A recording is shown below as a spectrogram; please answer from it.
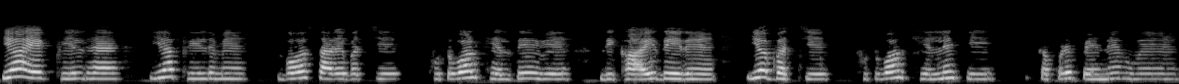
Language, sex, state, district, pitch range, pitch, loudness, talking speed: Hindi, female, Bihar, Saran, 245-275 Hz, 255 Hz, -18 LUFS, 135 wpm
